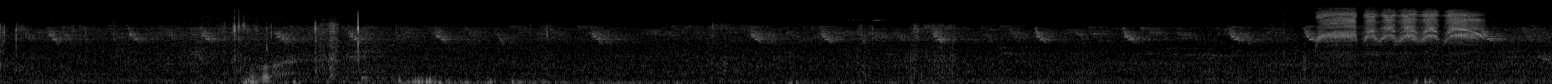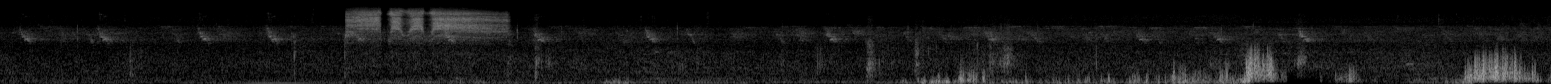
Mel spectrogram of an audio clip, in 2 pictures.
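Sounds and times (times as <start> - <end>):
small birds chirping: 0.0 - 31.0
pulsing buzzing bird chatter: 13.2 - 14.9, 19.0 - 20.7.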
